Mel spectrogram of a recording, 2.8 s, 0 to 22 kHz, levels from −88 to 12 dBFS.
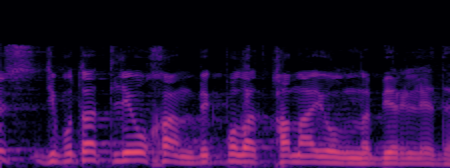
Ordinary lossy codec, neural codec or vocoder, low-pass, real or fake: none; none; 7.2 kHz; real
